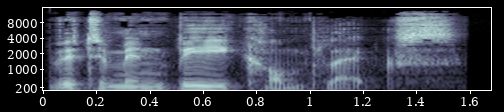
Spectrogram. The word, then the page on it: vitamin b complex: British English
